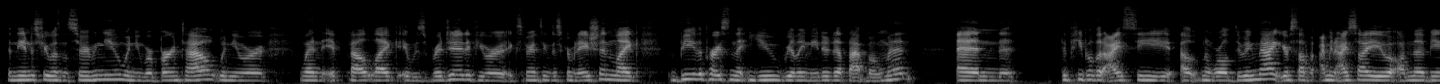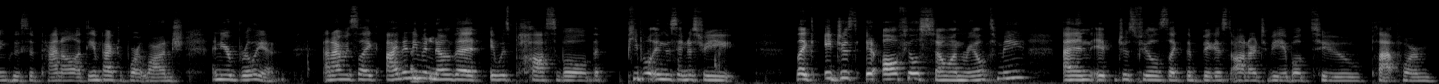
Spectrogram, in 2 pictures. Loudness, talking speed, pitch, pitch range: -31 LUFS, 225 wpm, 195 Hz, 185-215 Hz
